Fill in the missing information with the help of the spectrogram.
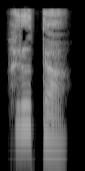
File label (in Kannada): "ಹೃತ", Kannada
